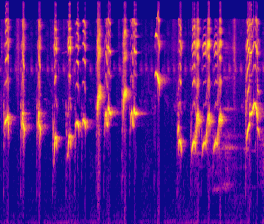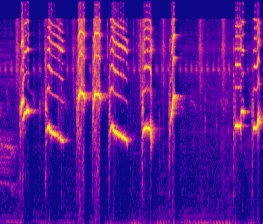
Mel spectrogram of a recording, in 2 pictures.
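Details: Caged greater green leafbird, a pet in full song that sings almost daily, giving a rapid run of loud whistled notes, short slurred phrases rising and falling, with a faint low hum beneath.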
